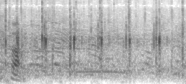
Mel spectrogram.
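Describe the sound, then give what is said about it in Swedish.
An audience applauds to thank a guest researcher for coming with her research: a dense wash of clapping with a steady rhythmic pulse of sharper claps roughly three times per second, at moderate volume throughout. “Applåd återigen. Stor applåd.”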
